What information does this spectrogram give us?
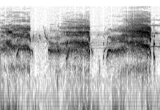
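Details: Feeding time at a falcon nest in Poland's Barycz Valley: three loud, hoarse, grating screams, each lasting over half a second, with the last rising in intensity.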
